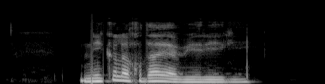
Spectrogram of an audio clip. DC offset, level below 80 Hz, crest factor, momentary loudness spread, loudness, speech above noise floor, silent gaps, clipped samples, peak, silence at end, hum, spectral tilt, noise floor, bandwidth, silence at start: under 0.1%; -54 dBFS; 18 dB; 11 LU; -22 LUFS; 60 dB; none; under 0.1%; -6 dBFS; 0.75 s; none; -7.5 dB/octave; -80 dBFS; 7.8 kHz; 0.8 s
